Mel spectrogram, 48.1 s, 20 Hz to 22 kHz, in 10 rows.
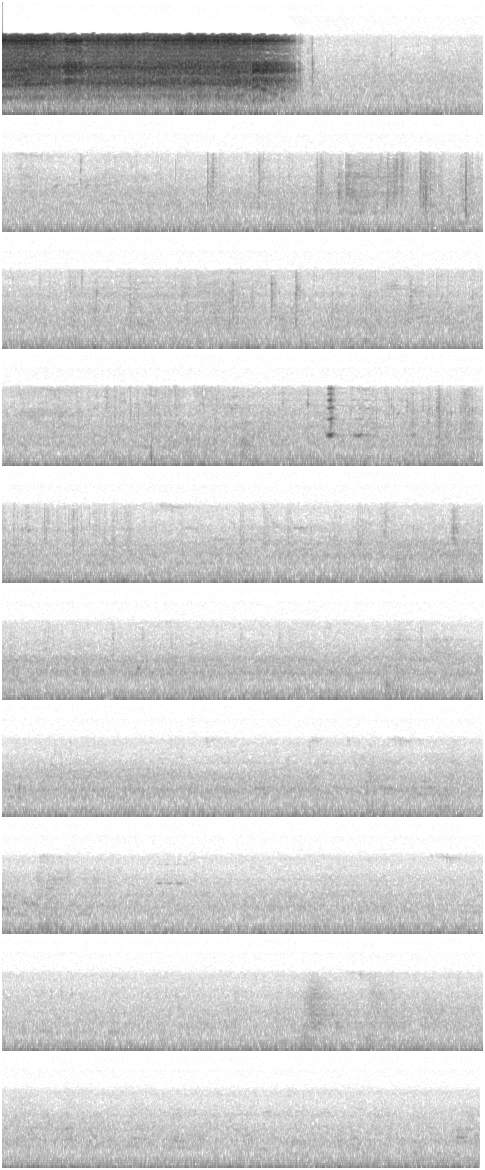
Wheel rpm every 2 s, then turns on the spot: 150, 70, 0, 0, 0, 0, 0, 0, 0, 0, 0, 0, 0, 0, 0, 0, 0, 0, 0, 0, 0, 0, 0, 0.
none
